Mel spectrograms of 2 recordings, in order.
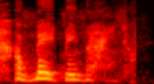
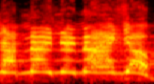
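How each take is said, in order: First: Low, soft grim statement; quiet resolve. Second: High, loud final declaration; shouted resolve. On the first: Man telling his friend his mind is made up, quietly. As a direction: murmur it to yourself, decided. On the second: Man telling his friend his mind is made up, shouting. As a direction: bellow the decision at him. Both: Acted. Quiet then shouted repeat.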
